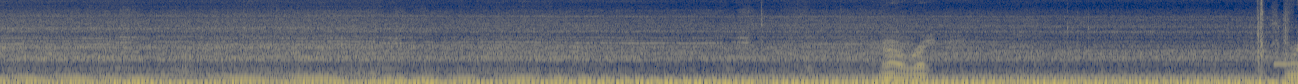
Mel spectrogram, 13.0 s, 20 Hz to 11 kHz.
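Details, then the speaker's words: 2001 Buick LeSabre after replacing the power steering high-pressure and return lines, refilled and bled at idle. The whine wavers and groans as the wheel is turned side to side, and the fluid is visibly bubbly: aerated power steering fluid. "so you can hear that air that burped move that out you see a bunch of bubbles on there"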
